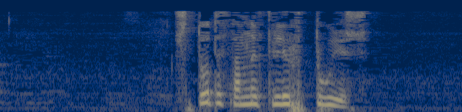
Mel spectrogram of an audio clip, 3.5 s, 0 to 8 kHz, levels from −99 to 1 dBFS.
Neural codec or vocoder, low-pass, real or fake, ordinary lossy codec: none; 7.2 kHz; real; MP3, 24 kbps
